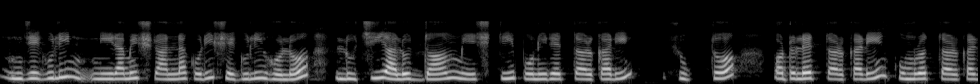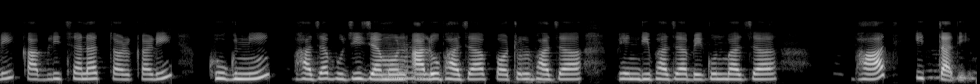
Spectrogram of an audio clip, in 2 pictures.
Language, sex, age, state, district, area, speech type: Bengali, female, 18-30, West Bengal, Paschim Bardhaman, urban, spontaneous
